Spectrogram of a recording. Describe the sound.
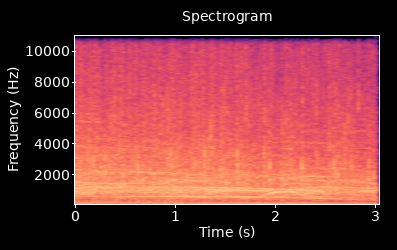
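Audience applause welcoming a guest onto a stage, a steady wash of clapping that runs throughout, with low pulsing tones beneath it during the first second.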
